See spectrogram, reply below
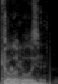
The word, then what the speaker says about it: Gallipoli: Gallipoli.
